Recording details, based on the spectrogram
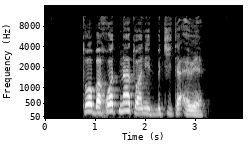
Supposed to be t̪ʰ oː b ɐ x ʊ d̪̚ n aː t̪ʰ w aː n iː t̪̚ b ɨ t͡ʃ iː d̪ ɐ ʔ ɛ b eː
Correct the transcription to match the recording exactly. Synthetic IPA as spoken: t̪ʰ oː b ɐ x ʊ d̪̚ n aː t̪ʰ w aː n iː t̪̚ b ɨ t͡ʃ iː t̪ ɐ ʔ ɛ w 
